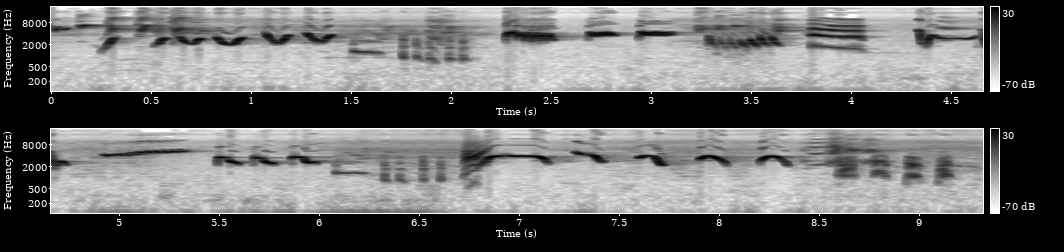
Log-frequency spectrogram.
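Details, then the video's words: Training song of a highly vocal Asian pied starling, used to get other songbirds singing: series of repeated looping whistled notes, scratchy chatter and sharp descending trills, continuous and loud. "MASTERAN BURUNG JALAK SUREN SUPER GACOR PALING DICARI"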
